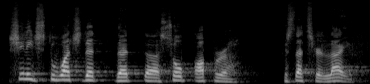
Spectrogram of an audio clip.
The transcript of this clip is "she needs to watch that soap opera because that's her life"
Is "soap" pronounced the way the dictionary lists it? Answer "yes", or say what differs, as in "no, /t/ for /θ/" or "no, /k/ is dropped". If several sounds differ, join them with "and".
yes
